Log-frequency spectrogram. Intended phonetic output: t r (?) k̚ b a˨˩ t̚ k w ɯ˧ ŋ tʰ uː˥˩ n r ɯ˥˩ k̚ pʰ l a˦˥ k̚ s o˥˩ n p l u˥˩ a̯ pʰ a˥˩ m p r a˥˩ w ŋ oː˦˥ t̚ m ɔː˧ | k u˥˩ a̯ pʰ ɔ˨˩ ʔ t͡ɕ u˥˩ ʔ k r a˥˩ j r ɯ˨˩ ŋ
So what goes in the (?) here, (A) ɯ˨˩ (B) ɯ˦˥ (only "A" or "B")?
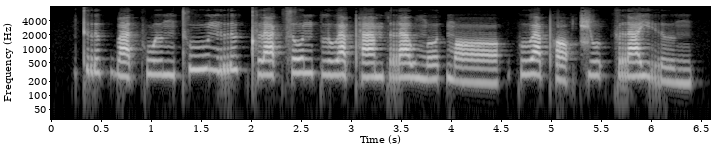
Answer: B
